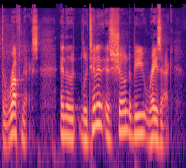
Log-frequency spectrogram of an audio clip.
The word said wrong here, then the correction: Rasczak: from their high school. – Radcheck. – I'm going to go with you on the pronunciation. – It's Radcheck. He's right. – Radcheck. Spelled R-A-S-C-Z-A-K.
